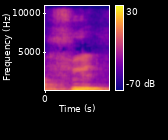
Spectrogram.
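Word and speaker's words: field: तो एल को हम आधा ल पढ़ेंगे और डी को क्या पढ़ेंगे? ड पढ़ेंगे। यानी कि पूरा प्रोनाउंस करेंगे डी को तो ये हो जाएगा आपका आधा ल और ड पूरा बन जाएगा फील्ड फील्ड का मतलब होता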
